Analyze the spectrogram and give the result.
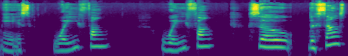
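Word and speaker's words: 潍坊: And We Found coincidentally has totally same pronunciation as a city in Shandong province, China. And the city's name is Weifang.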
